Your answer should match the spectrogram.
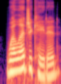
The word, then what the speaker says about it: well-educated: In this pattern, we stress the second word. Examples include well-known, meaning famous; well-educated, meaning having good education; bad-tempered, meaning getting angry easily; and self-confident, meaning believing in yourself. Here, the stress falls on the participle or adjective that comes second.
